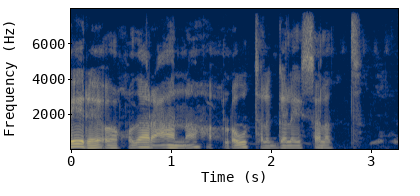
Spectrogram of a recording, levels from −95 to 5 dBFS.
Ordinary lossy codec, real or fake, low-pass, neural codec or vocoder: none; real; none; none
